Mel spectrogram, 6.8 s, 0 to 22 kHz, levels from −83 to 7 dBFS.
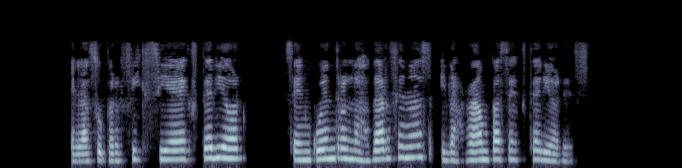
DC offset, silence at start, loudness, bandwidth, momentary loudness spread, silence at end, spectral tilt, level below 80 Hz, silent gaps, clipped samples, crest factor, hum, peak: under 0.1%; 0.7 s; -19 LUFS; 8.2 kHz; 10 LU; 0.95 s; -6 dB/octave; -62 dBFS; 2.48-2.85 s, 4.35-4.40 s; under 0.1%; 18 dB; none; -2 dBFS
